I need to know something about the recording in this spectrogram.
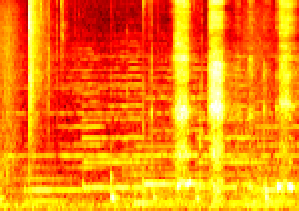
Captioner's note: sobbing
